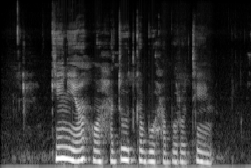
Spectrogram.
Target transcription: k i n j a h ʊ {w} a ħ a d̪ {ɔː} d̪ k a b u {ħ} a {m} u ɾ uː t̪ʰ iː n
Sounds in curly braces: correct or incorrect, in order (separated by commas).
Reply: correct, incorrect, correct, incorrect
